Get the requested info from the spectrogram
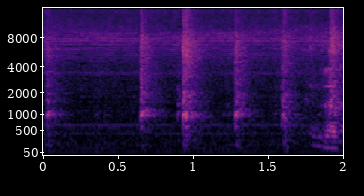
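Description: Several light clicks or taps, about five over a second and a half, from hands working at the counter. A man's voice starts near the end.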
